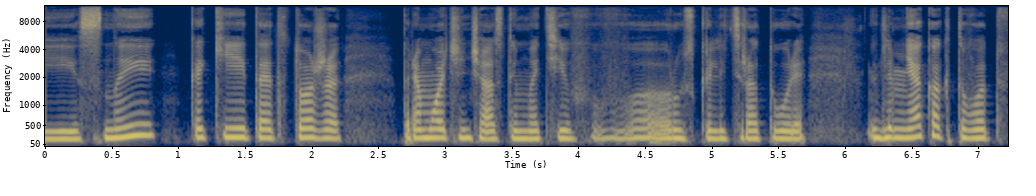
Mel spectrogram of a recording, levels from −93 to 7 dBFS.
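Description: No technical faults can be heard anywhere in the speech signal, which stays steady throughout.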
